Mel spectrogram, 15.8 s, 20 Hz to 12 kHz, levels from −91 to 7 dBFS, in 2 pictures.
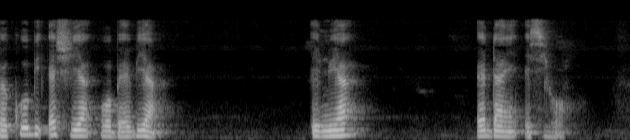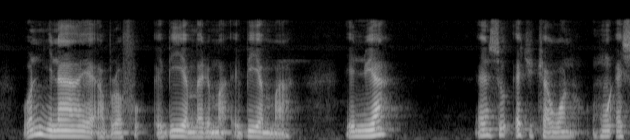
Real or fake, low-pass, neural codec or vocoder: real; 7.2 kHz; none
